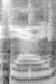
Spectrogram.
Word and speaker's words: Fieri: It's a Guy Fieri. It's like Italian.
